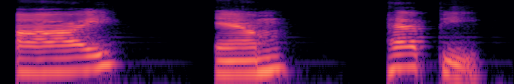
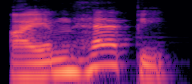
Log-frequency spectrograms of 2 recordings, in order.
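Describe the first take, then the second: First: A slow model for language learners; slow word-by-word. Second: Said in the usual way. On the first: Shown as a demonstration. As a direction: say each word separately with pauses. Teacher models example slowly, then connected.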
